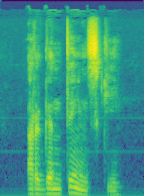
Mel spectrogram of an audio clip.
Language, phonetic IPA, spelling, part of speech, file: Polish, [ˌarɡɛ̃nˈtɨ̃j̃sʲci], argentyński, adjective, Pl-argentyński.ogg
